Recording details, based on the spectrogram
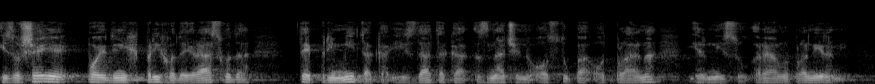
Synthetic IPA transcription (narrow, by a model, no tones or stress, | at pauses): izʋr̩ʃe̞ːɲepo̞jed̪inixpɾiːxo̞d̪aiɾaːsxo̞d̪a | t̪e̞pɾimiːt̪aka̰ʔiːzd̪aːt̪akaznat͡ʃajno̞ʔo̞t̪st̪upaʔo̞d̪plˠaːnajeɾniːsuɾe̞alˠno̞plˠaniːɾani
